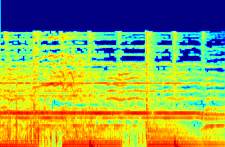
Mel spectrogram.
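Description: A horse neighs in a long, shrill whinny with a wavering tone, sounding fairly loud, over low thudding sounds and with no one talking.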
